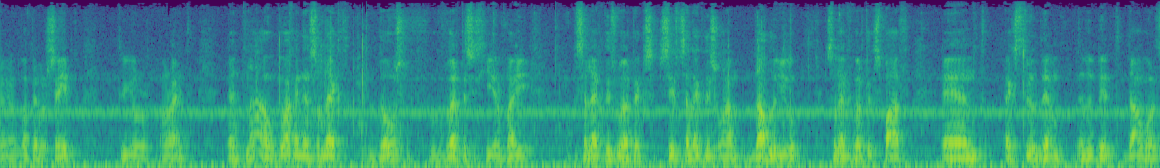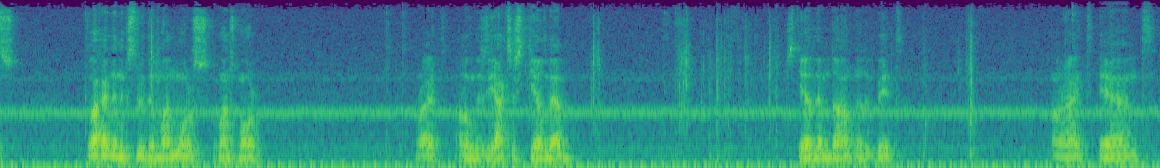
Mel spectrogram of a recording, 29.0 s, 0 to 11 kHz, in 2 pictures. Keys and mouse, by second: 1.1 middle click, 3.9 middle click, 4.7-5.9 middle drag, 8.9-10.1 right drag, 9.5 w, 12.5 e, 15.4-17.2 drag, 16.1 e, 20.5-22.3 drag, 21.6 s, 23.2 alt+o, 23.8 s, 27.6-28.0 drag, 28.0-29.0 middle drag.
